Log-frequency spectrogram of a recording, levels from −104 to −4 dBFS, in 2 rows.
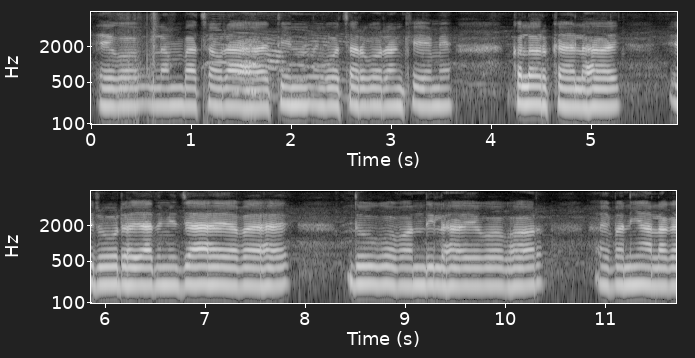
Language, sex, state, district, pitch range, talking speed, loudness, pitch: Maithili, female, Bihar, Samastipur, 195-205 Hz, 155 wpm, -25 LUFS, 200 Hz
